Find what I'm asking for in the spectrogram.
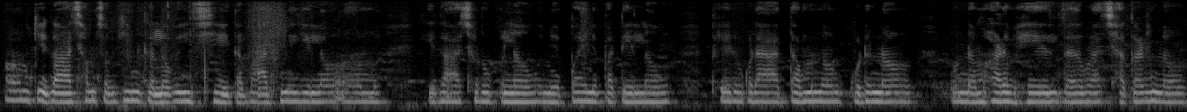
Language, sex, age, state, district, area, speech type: Maithili, female, 30-45, Bihar, Muzaffarpur, urban, spontaneous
